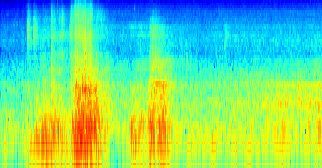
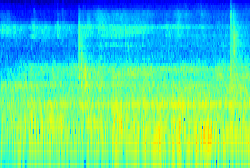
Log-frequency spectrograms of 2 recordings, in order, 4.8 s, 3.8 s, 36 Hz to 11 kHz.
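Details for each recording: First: Truck towing a trailer on a gravel road with the 2.5-inch anti-rattle hitch collar loosened: heavy clunks and thumps over road rumble as the trailer bounces, from play in the receiver. It was smooth with the collar tightened. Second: I don't hear the trailer bouncing or the tongue bouncing. It feels extremely smooth.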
